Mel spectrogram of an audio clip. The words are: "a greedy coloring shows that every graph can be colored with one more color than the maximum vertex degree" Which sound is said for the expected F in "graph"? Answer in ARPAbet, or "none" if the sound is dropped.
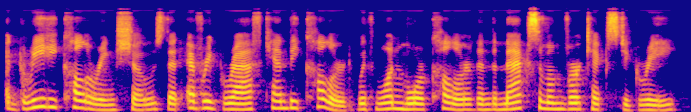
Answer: F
